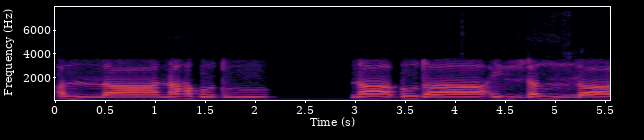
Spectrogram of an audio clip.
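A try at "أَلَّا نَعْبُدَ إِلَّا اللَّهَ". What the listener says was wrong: देखिए दाल पर सिर्फ ज़बर है, लंबा न करें। अल्ला नअबुद इल्लल्लाह, बस बेन सिर्फ ज़बर का ज़ेर का ख्याल रखिए, उसको लंबा ना करें। जैसे यहाँ आपने पढ़ा अल्लाह नअबुदा, तो ये अलिफ बन जाता है, दाल ज़बरदा, अल्लाह नअबुद इल्लल्लाह वला नुशरिका, अगर लंबा करेंगे तो अलिफ बन जाएगा, जो कि बड़ी गलती होगी।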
